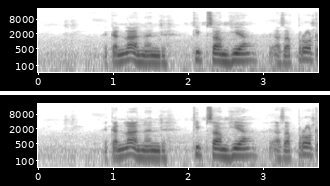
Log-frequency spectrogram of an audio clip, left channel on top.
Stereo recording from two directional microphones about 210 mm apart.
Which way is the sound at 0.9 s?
15° right (ahead or behind).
